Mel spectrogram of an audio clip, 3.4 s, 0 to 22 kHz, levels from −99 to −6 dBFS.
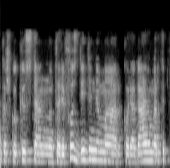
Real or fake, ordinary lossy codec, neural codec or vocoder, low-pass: real; AAC, 48 kbps; none; 9.9 kHz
